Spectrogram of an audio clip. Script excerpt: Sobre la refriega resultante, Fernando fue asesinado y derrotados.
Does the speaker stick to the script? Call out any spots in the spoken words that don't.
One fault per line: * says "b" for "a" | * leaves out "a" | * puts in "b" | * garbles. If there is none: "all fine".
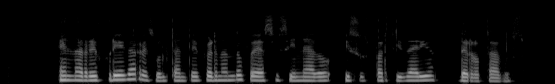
* says "En" for "Sobre"
* puts in "sus partidarios"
